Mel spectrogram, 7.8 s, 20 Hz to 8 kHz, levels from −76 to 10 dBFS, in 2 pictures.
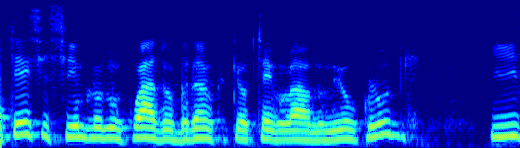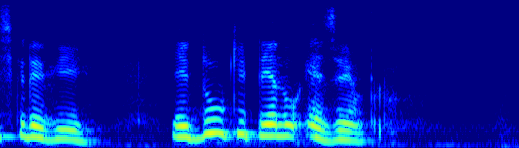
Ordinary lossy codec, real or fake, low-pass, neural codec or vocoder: none; fake; 7.2 kHz; autoencoder, 48 kHz, 32 numbers a frame, DAC-VAE, trained on Japanese speech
